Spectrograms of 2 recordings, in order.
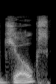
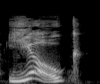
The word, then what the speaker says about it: joke: Because if you don't say, because the word is joke. Dilo conmigo. Joke. Joke. Joke. Right? Joke. Como CH, pero no realmente. Joke. It's a joke. Porque si no lo pronuncias bien, estás diciendo yoke, Y-O-K-O-K-E, que es yugo.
